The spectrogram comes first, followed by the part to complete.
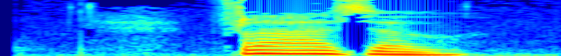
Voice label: "frazo", esperanto; geneva

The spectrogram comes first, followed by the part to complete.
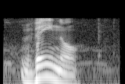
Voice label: "vejno", esperanto

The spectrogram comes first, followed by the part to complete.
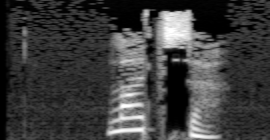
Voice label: "laca", esperanto; geneva

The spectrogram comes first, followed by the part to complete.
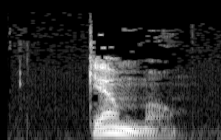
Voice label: "gemo", esperanto

